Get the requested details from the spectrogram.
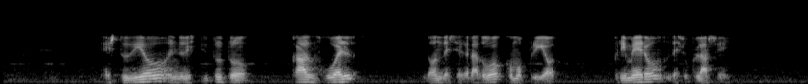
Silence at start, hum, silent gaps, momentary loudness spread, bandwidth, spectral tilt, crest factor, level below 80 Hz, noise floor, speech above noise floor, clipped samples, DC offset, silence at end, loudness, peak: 1.05 s; none; none; 14 LU; 4.3 kHz; -9.5 dB/octave; 22 dB; -58 dBFS; -60 dBFS; 34 dB; under 0.1%; under 0.1%; 0.8 s; -26 LUFS; -6 dBFS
